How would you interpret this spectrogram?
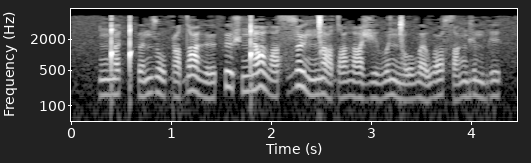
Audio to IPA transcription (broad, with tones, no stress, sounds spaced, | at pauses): ŋ͡ǃ ɐ˩˥ ǃʰ ə˩˧ n z o˧˩˧ ɡ ɐ˩˧ dˤ ø˥˨ ð ø˩˧ θ ø˥˨ ʃ ŋ͡ǃ ɛ˧˥˧ ðˤ ɛ˩˧ sˤ z ø˥˨ ŋ͡ǀ ɐ˧˩˧ dˤ ɪ˩˥ ðˤ ɛ˧˥˧ ʒ ɪ˥˨ β ə˧˥˧ ŋ͡ǀ o˩˧ β ɐ˧˩˧ w o˧˥˧ sˤ ə˩˥ ŋ ɡ ɪ˧˥˧ m b ɪ˧˥˧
